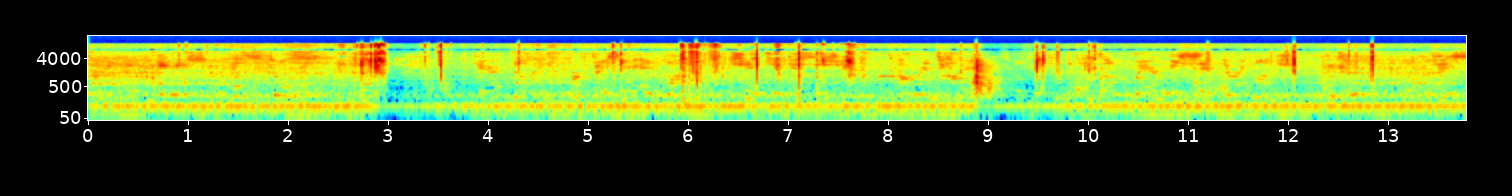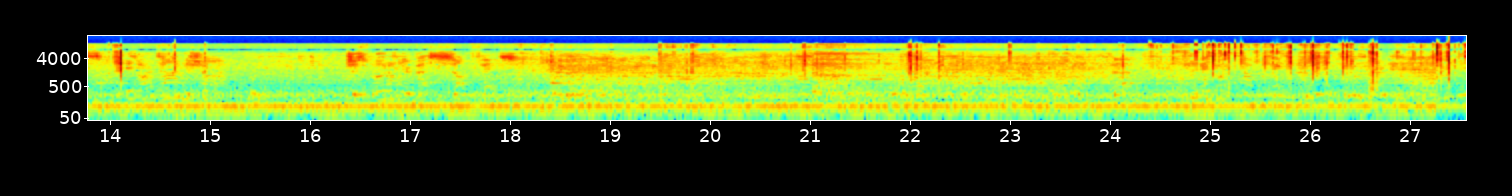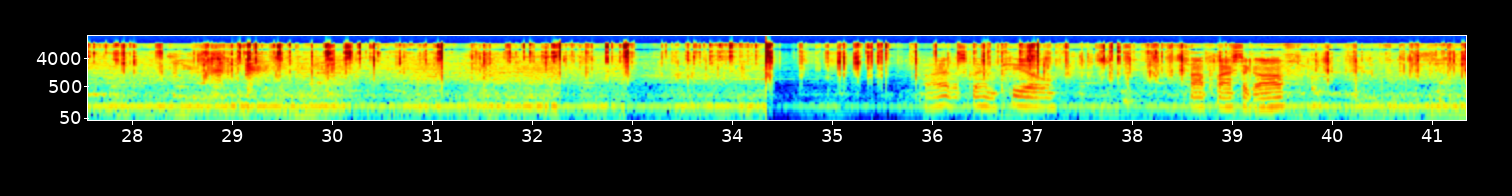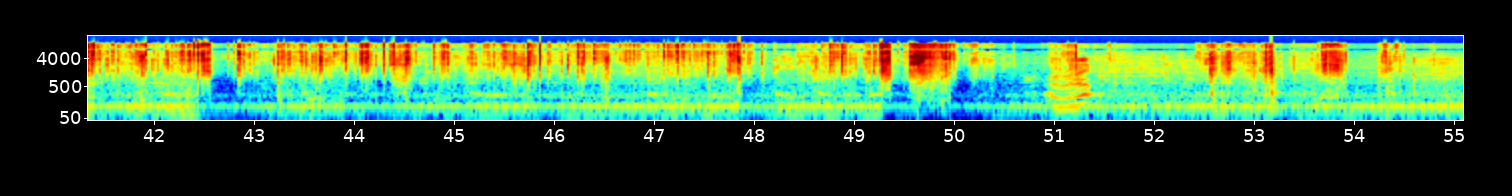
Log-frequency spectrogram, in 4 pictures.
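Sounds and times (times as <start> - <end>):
steady low hum: 0.0 - 55.0
plastic film crinkling and clicking: 2.5 - 10.3, 13.8 - 14.8, 19.5 - 23.4, 24.0 - 51.6, 52.4 - 54.6.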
